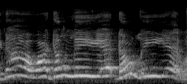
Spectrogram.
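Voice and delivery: high-pitched mock pleading; pleading men. Men beg the departing girls to stay, imitated pleading. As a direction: imitate people begging you to stay.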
